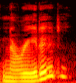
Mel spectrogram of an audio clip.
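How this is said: The word is said in an American accent. "my American accent is like narrated"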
